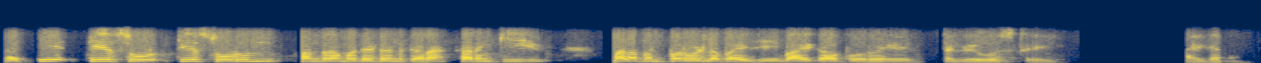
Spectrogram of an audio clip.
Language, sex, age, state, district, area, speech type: Marathi, male, 30-45, Maharashtra, Mumbai Suburban, urban, conversation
